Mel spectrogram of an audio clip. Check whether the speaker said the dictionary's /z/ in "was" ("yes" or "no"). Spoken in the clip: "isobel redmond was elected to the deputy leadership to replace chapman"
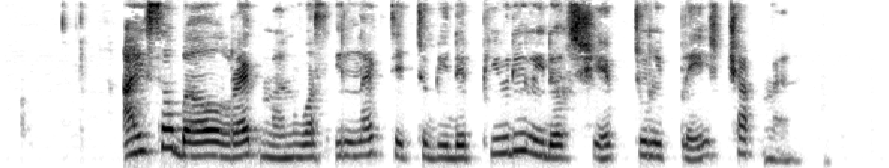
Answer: no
